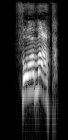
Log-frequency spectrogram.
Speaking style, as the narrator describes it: Koyich shouted

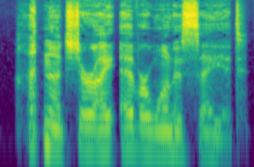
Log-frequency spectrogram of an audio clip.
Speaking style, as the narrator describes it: Gregory snorted

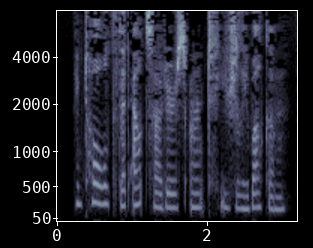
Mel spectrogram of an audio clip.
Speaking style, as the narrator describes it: she said

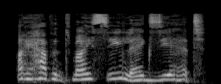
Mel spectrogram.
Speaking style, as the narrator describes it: she laughed

